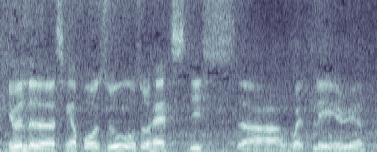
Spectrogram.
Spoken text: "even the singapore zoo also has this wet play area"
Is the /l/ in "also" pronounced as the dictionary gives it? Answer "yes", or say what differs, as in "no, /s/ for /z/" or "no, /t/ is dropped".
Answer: yes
